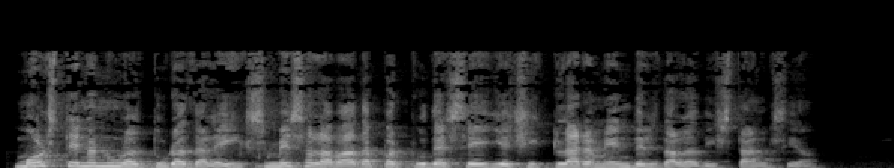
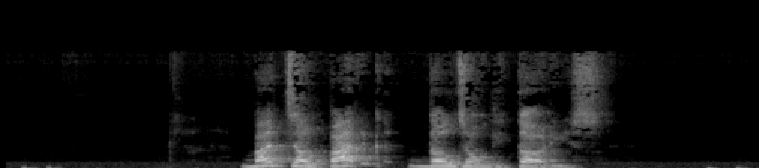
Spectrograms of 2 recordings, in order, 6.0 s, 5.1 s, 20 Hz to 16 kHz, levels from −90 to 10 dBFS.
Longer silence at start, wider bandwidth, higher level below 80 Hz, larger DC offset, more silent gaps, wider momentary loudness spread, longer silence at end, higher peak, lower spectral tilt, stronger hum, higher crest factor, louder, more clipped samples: second, 0.1 s vs 1.6 s; about the same, 11.5 kHz vs 11.5 kHz; about the same, -70 dBFS vs -68 dBFS; neither; neither; second, 12 LU vs 19 LU; second, 0.55 s vs 1.1 s; about the same, -6 dBFS vs -6 dBFS; about the same, -4.5 dB/octave vs -4 dB/octave; neither; about the same, 16 dB vs 20 dB; about the same, -22 LUFS vs -22 LUFS; neither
